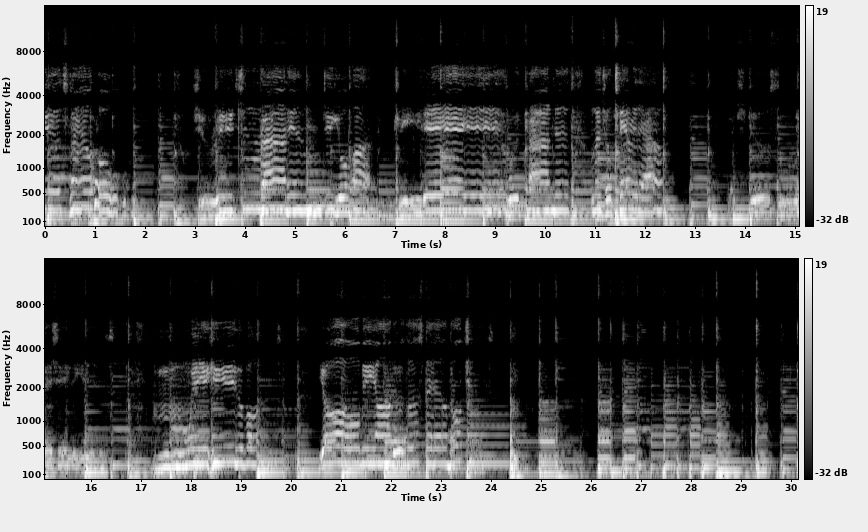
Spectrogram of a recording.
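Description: Instrumental break in an acoustic blues song: guitar leading with bent, sliding notes over a steady strummed and bass accompaniment.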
